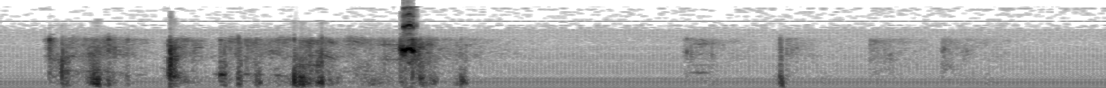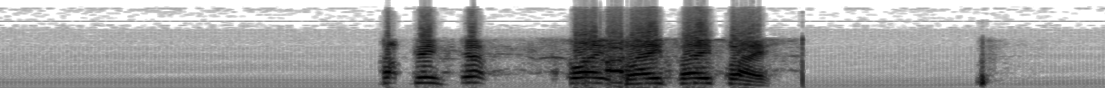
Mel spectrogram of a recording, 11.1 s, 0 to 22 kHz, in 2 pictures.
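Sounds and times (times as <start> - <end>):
faint radio hum: 0.0 - 11.0
microphone rustles: 0.1 - 2.6, 3.4 - 5.2.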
